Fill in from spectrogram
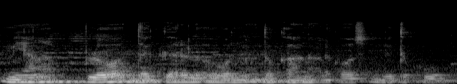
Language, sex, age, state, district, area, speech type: Telugu, male, 30-45, Andhra Pradesh, Krishna, urban, read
